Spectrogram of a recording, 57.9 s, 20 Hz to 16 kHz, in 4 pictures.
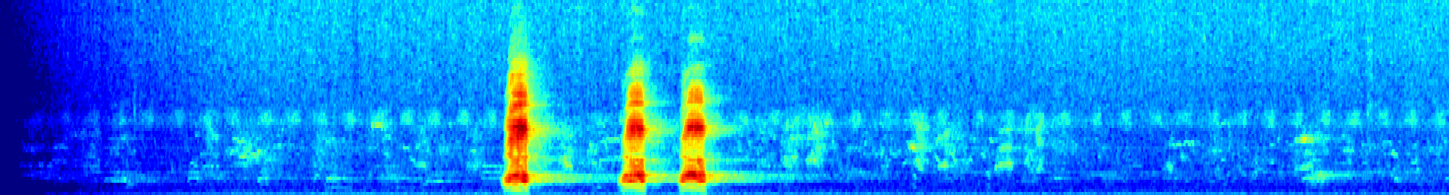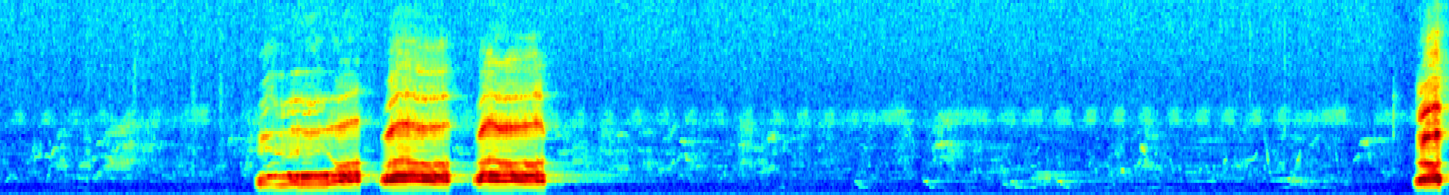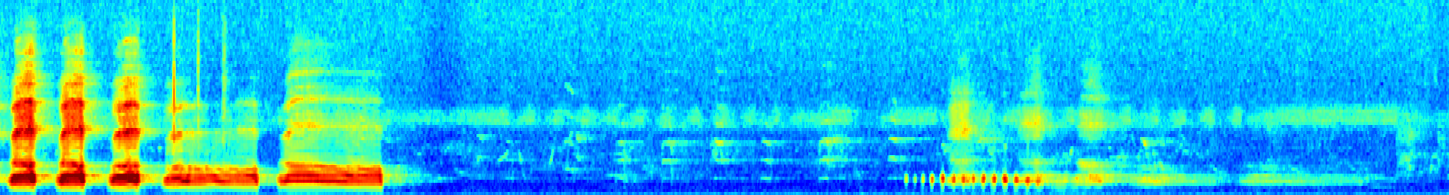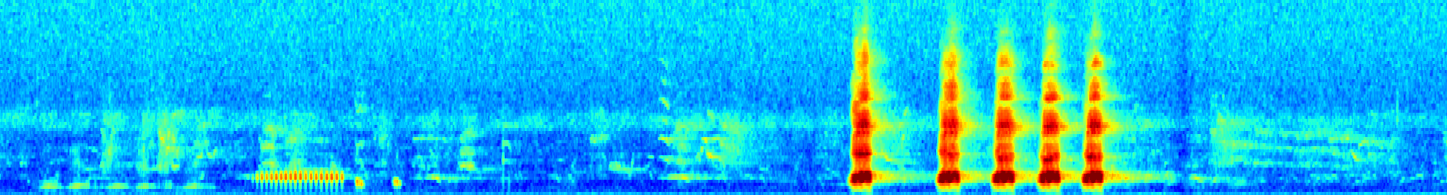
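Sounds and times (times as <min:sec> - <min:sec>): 
crow cawing: 0:05.0 - 0:07.6, 0:17.0 - 0:20.4, 0:28.6 - 0:33.1, 0:38.1 - 0:42.5, 0:52.0 - 0:55.0.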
